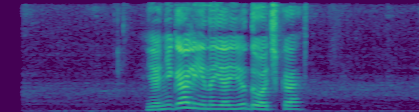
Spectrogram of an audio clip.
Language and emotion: Russian, positive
